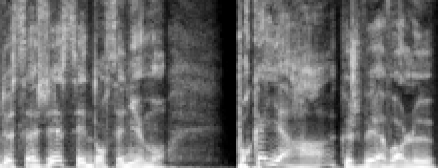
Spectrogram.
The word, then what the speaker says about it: Kaia Ra: Kayara, est-ce que je prononce bien ?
